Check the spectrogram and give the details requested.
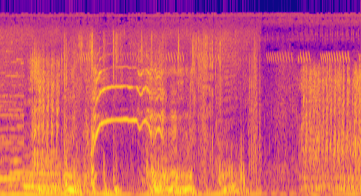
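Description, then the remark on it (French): A horse, Pegasus the winged horse, gives a loud whinny with a rising, wavering pitch, while hooves clip-clop steadily beneath it and continue on after the call fades. “Quand la pleine lune brille sur les eaux, on dit que Pégase, le dernier des chevaux ailés, vient s'y désaltérer.”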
